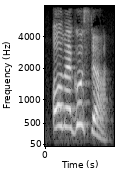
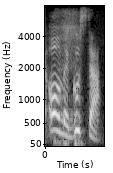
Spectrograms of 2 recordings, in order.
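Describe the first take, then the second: First: High-pitched Spanish accent. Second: Said in the usual way. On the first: Shown as a demonstration. Showing how you do a Spanish accent, high Spanish lilt. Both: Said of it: "That's how you do a Spanish accent".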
